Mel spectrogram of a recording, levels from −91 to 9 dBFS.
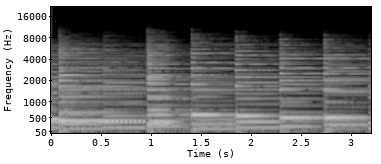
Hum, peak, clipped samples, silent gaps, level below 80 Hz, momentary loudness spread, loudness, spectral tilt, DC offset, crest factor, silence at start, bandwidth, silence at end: none; -6 dBFS; under 0.1%; none; -44 dBFS; 2 LU; -21 LUFS; -5 dB/octave; under 0.1%; 14 dB; 0 s; 10 kHz; 0 s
